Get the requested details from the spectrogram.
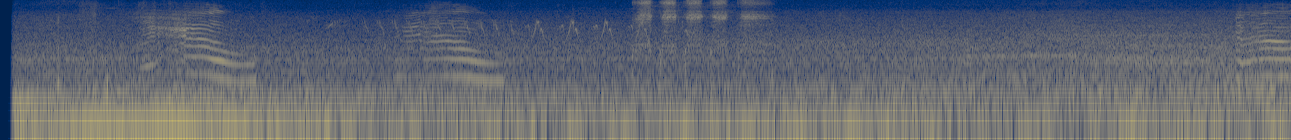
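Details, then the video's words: Domestic cat giving several short meows, each a falling harmonic call repeated about every second, over a steady background hum with brief clicking noises near the middle. "The cat says something"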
